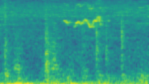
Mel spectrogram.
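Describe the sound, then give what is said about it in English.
Steady low rumble and road noise from inside a moving city bus, with a thin high-pitched whine rising briefly midway through. No one speaks. “Get me off the fucking crazy bus full of scary people.”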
